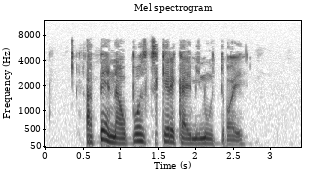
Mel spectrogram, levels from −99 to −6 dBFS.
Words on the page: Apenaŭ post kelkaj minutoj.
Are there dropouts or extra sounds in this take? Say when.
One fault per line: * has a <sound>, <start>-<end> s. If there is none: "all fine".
* has a dropout, 2.4-2.4 s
